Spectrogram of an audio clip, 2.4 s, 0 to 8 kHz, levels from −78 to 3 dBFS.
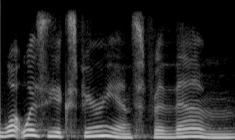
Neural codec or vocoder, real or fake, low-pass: none; real; 7.2 kHz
